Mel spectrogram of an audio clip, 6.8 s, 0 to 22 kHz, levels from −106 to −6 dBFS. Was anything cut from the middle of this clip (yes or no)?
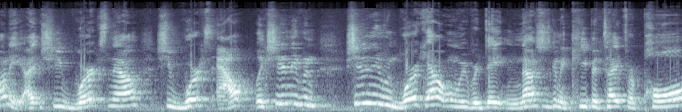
no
